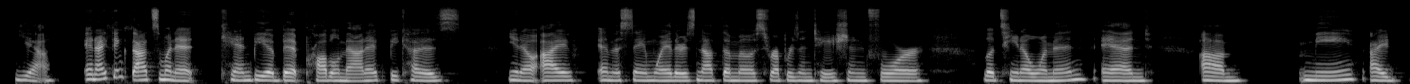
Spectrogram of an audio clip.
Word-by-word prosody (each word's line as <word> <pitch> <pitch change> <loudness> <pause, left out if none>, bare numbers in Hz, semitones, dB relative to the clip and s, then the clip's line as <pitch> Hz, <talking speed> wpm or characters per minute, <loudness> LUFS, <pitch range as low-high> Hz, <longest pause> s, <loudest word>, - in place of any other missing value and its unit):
Yeah, 190 -6 -2 0.4
and 235 0 +3
I 245 - +5
think 335 +4 -6
that's 205 +2 +3
when 215 -4 +4
it 170 -2 +1 0.2
can 195 -3 -1
be 195 -1 +2
a 180 - +6
bit 185 0 +2
problematic, 175 0 0
because, 180 -3 -2 0.4
you 200 -1 0
know, 175 -1 +1
I 185 0 +3 0.3
am 195 -1 0
the 180 - 0
same 185 -1 -2
way, 175 0 +1
there's 175 +2 +2
not 180 -2 -1
the 190 -2 +3
most 175 0 -1
representation 175 -1 -2
for 170 -1 -1 0.6
Latino 180 -2 +2
women, 180 +7 +1
and, 175 -1 0 0.5
um, 175 -2 +2 0.5
me, 200 +3 +2
I'd 175 -2 +1
180 Hz, 135 wpm, -23 LUFS, 175-195 Hz, 0.6 s, a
